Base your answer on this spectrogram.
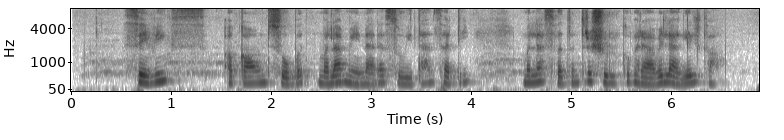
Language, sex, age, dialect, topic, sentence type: Marathi, female, 25-30, Northern Konkan, banking, question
